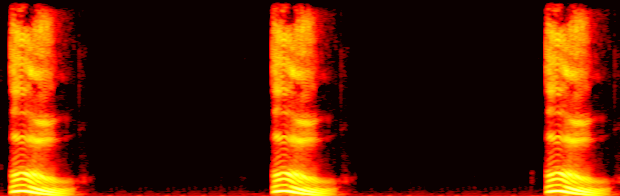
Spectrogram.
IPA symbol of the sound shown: u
